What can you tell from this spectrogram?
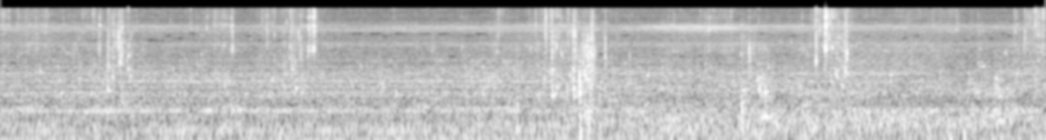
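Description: Nylon bottom gill net paying out of the hand, with scattered soft ticks and light trickling sounds over a steady low wind rumble on the microphone.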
